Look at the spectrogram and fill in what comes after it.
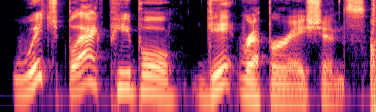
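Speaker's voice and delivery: ordinary delivery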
